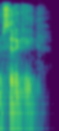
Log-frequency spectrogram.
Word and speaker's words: Syntyche: And it's Euodia and Syntyche in Philippians, or Syntyche, how do you say her name? Syntyche.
